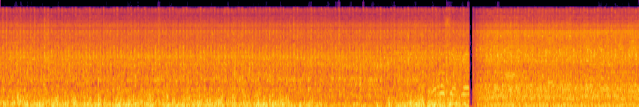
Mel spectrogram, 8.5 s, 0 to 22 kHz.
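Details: 2016 Mitsubishi Montero Sport diesel idling: steady rough hum with a dry rushing whir from a worn bearing inside the alternator, which had been blamed on the turbo; fix is replacing it with an original bearing.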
